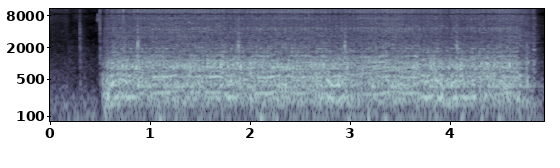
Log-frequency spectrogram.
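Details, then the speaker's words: 1950 Chevy 3100 truck six-cylinder, long-sitting, points cleaned, jumper wire fitted: starter turns the engine steadily for about four seconds with no firing; cranks but won't start, coil suspected. "Nothing. All right. We'll have to check the coil. We might do the points a little better."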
